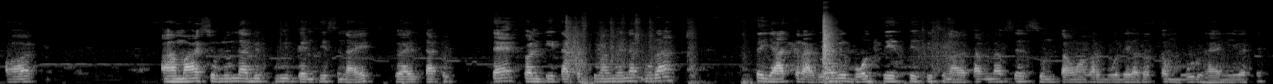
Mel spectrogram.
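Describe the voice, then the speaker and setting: A man's voice: medium pitch, level tone, normal speed, music in the background, rough recording. A man from the Garhwal hills with a Garhwali accent, chatting casually as a family vlogger and father at home, rambling and coaxing his child. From Garhwal hills, India. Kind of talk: casual home vlog chat. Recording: home recording with clear background noise.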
